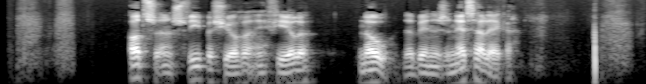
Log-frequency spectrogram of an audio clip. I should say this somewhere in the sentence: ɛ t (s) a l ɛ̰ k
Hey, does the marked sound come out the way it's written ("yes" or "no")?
yes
